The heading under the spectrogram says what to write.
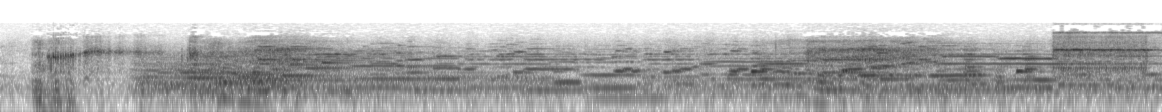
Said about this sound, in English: Yeah? Oh, phone, Gino.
